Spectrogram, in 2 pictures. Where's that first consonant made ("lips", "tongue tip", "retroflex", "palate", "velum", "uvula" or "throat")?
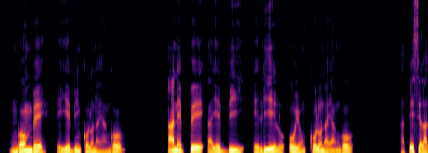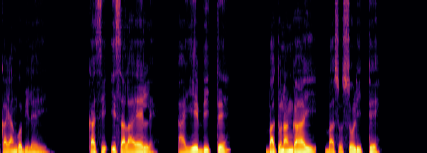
velum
